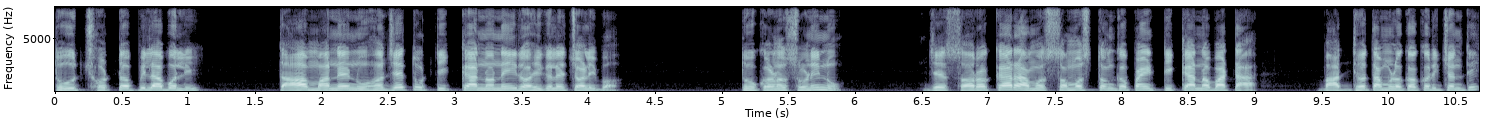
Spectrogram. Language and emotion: Odia, angry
